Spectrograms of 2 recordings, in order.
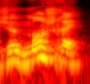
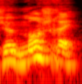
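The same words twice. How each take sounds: First: The middle e is dropped, shortening the word. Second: The same.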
